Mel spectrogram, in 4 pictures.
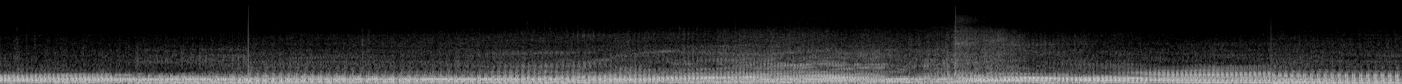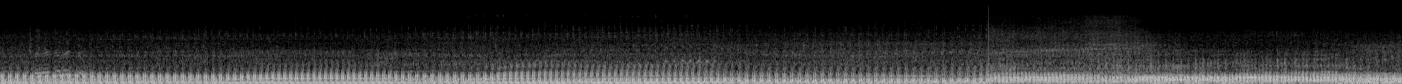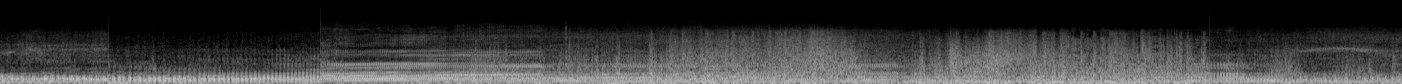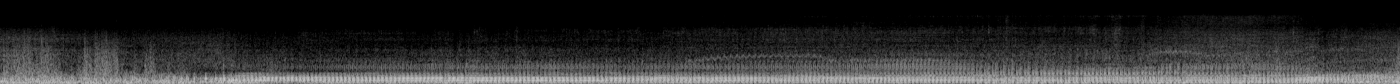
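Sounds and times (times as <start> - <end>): motorcycle engine: 0.0 - 56.0
wind rush on microphone: 23.8 - 56.0.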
